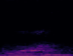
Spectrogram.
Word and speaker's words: Juan: Juan is how they say it.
